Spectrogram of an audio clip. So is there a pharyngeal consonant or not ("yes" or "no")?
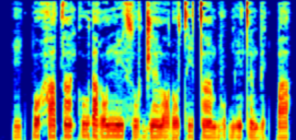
no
